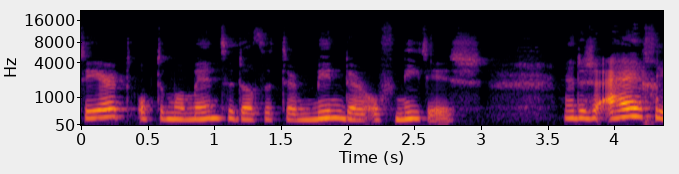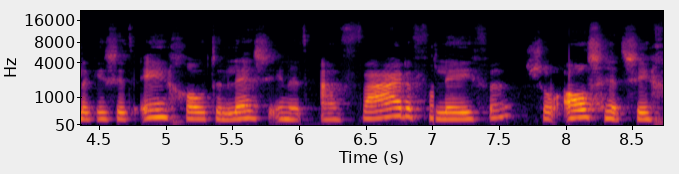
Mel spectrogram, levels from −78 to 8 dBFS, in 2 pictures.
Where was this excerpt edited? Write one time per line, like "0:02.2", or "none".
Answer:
0:07.0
